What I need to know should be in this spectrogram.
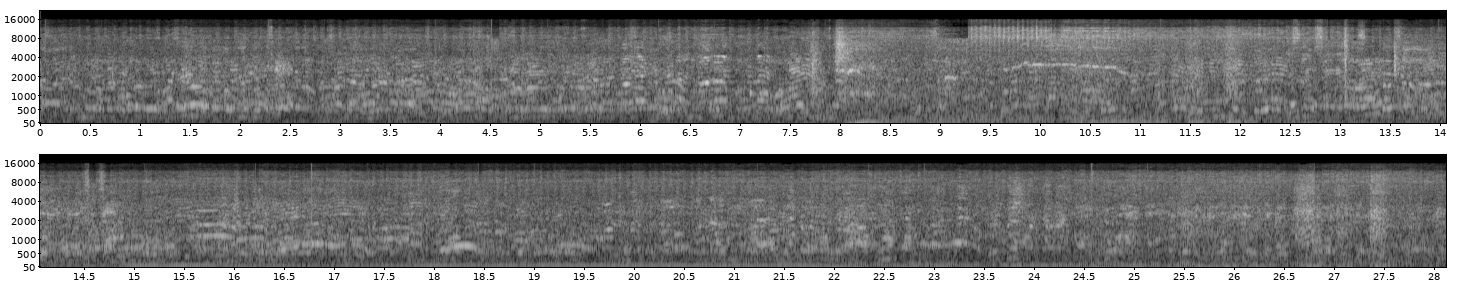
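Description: A crowd of men and women shout and chant loudly close by.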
